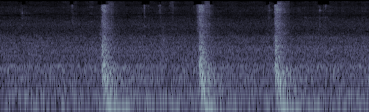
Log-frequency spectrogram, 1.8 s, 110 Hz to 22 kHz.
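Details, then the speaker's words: Noritsu 3904s photo processor dryer: three sharp clunks over a steady low hum, about twice a minute, caused by worn drive gear teeth in the dryer drive section; fixed by replacing the gears. "Right there. That clunking sound. When in operation, it's only happening maybe twice a minute, so every 20 or 30 seconds."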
